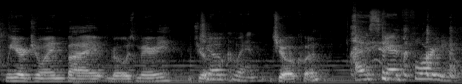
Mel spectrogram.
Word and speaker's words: Joaquin: Yes, it's Joaquin.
